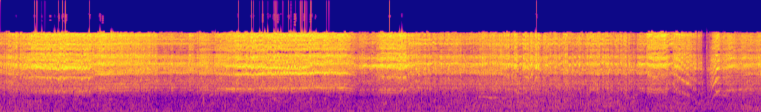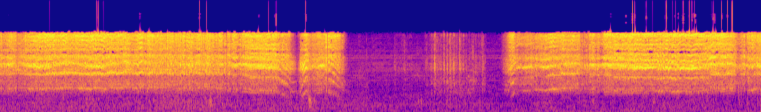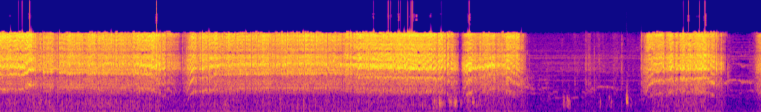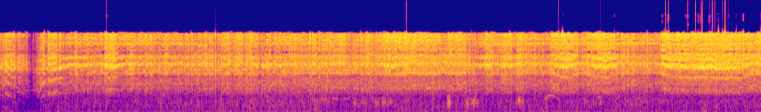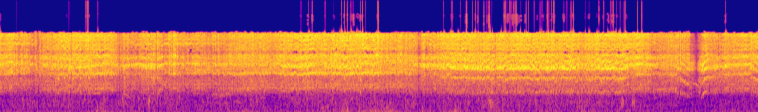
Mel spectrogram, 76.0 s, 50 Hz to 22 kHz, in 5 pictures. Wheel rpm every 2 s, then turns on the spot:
210, 230, 220, 220, 220, 230, 180, 180, 220, 230, 150, 20, 60, 210, 210, 230, 200, 190, 230, 180, 70, 40, 80, 150, 230, 230, 230, 230, 220, 220, 220, 220, 230, 220, 220, 210, 210, 150.
22-24 40-42 44-46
